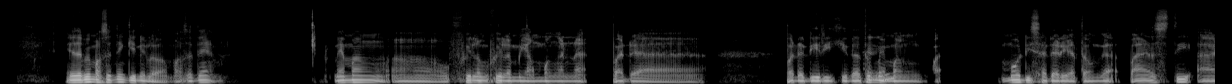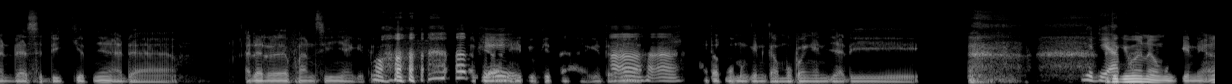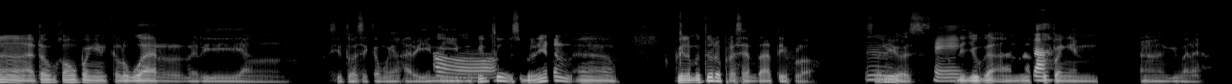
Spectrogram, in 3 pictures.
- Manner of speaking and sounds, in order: tsk; chuckle; chuckle
- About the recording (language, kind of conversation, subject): Indonesian, podcast, Film apa yang pernah membuatmu ingin melarikan diri sejenak dari kenyataan?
